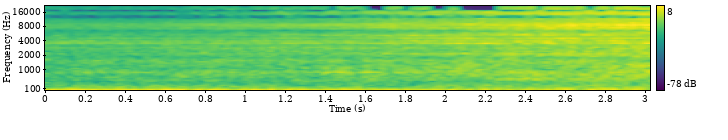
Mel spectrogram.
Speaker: yeah we'll have to set it up it's obviously not running you it could be better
